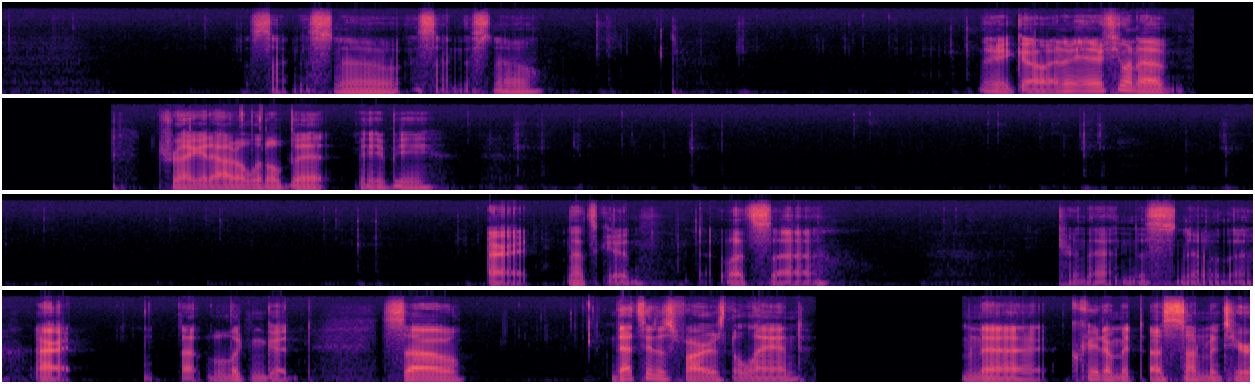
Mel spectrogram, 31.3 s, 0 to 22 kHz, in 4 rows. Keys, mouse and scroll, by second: 2.0 a, 2.1 c, 3.7 KP_0, 4.2 Tab, 5.9 Tab, 11.0 Tab, 11.5 shift+scroll up 1, 12.1 Tab, 13.2 right click, 14.6 Tab, 15.5 Tab, 17.9 Tab, 18.6 shift+scroll, 20.3 a, 20.6 c, 23.0 Tab, 26.4-27.3 middle drag, 29.4 click.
